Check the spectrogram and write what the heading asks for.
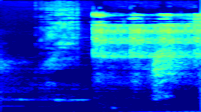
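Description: Very quiet room tone, with a faint breathy hiss from about halfway in.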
